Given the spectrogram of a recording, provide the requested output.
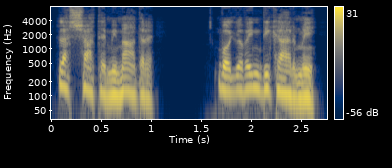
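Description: A young man transformed into a vengeful dragon in a folk tale, speaking with grave resolve, as a man plays him. His voice is low-toned and gravelly, slow and measured, close and dry. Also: no room sound. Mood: urgent. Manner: solemn, resolute declarations.

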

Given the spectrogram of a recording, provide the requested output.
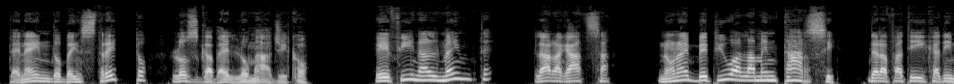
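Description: A man narrates a fairy tale with an expressive, animated storytelling cadence. His pitch moves widely through each phrase. The recording is close and completely dry. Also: no room sound.

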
